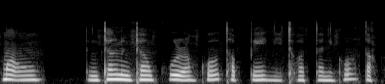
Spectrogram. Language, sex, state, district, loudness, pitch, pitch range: Garo, female, Meghalaya, West Garo Hills, -15 LUFS, 205 Hz, 200-220 Hz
